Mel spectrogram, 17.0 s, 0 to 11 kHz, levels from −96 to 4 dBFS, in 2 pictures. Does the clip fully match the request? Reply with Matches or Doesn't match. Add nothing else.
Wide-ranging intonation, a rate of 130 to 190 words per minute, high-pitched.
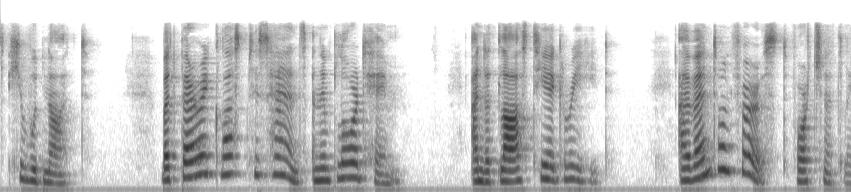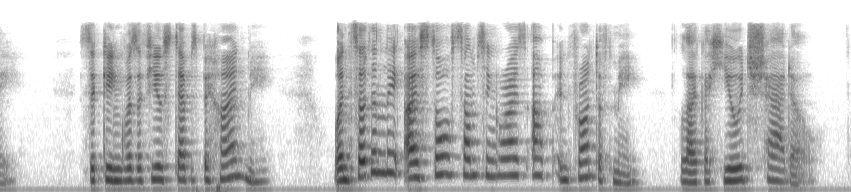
Matches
